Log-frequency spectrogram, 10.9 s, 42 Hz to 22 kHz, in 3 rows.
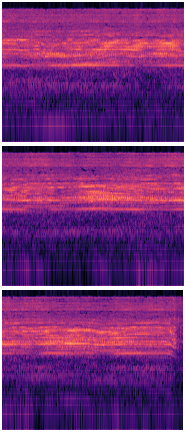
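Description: DeWalt DWP849X variable-speed rotary polisher running steadily with a wool buffing pad pressed on its edge against boat gel coat, polishing out oxidation. It gives a steady whine, then winds down with a falling pitch when switched off near the end.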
